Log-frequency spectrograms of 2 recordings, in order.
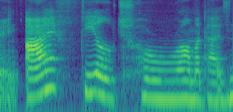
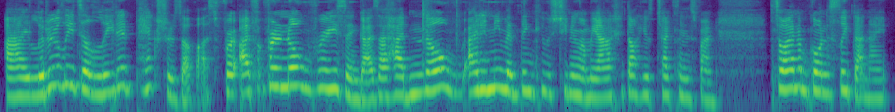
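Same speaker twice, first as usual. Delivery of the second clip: usual speaking voice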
